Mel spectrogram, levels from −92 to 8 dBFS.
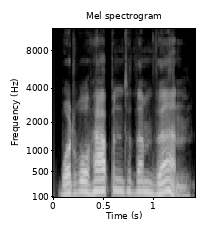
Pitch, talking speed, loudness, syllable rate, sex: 140 Hz, 255 wpm, -15 LUFS, 5.4 syllables/s, male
